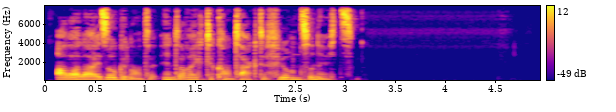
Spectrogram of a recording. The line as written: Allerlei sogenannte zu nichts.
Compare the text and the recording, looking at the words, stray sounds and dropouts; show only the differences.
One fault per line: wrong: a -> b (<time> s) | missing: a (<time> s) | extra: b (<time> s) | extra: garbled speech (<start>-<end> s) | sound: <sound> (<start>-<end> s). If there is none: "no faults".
extra: indirekte Kontakte führen (1.1 s)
